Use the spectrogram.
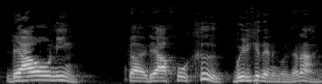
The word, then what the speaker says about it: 랴오닝: 근데 이걸 중국 발음으로 하면 여러분 중국 거보다 이렇게 이런 말 못 들어봤어요? 랴오닝성이라고 부르는 거? 그게 요거야. 그러니까 이거 봐. 랴오닝, 그러니까 랴호흐 이렇게 되는 거잖아.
